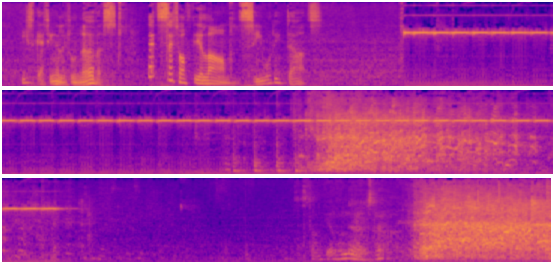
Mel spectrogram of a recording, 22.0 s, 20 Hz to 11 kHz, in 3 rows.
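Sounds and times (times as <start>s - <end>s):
electronic alarm pulsing: 5.4s - 15.7s.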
